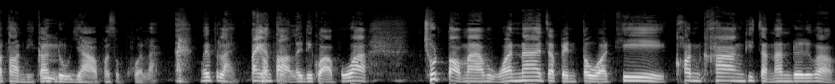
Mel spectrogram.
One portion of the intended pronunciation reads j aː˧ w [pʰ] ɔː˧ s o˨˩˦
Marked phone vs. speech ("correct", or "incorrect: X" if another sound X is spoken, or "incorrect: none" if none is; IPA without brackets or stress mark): correct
